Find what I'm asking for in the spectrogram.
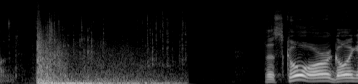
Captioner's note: crashing sound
